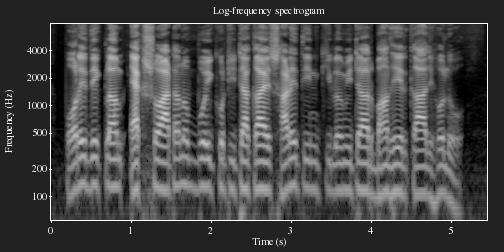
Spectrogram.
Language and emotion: Bengali, neutral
